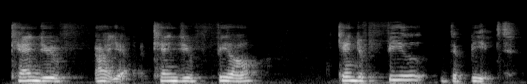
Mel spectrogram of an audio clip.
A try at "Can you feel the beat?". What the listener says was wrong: Excellent. Very good.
